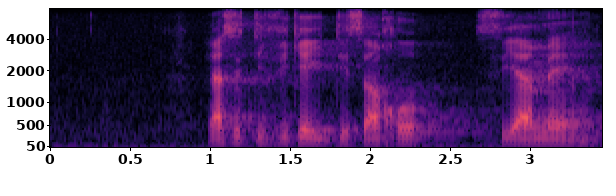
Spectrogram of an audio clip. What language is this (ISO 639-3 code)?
tsn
